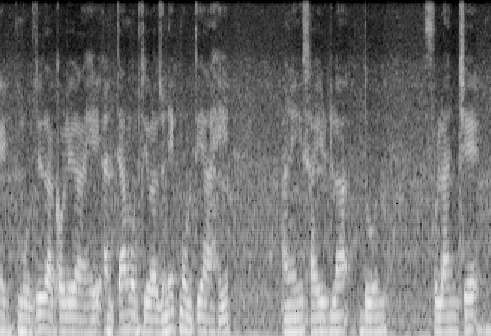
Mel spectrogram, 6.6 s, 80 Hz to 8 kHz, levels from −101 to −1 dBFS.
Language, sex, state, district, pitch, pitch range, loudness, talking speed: Marathi, male, Maharashtra, Nagpur, 125 Hz, 120-130 Hz, -13 LUFS, 165 wpm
